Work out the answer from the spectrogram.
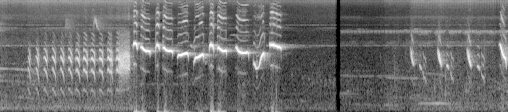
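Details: Chinese hwamei in a singing contest: a rapid series of soft, even notes gives way to loud, varied whistled phrases with rising and falling slurs. A pause follows, then a few thinner notes return.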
